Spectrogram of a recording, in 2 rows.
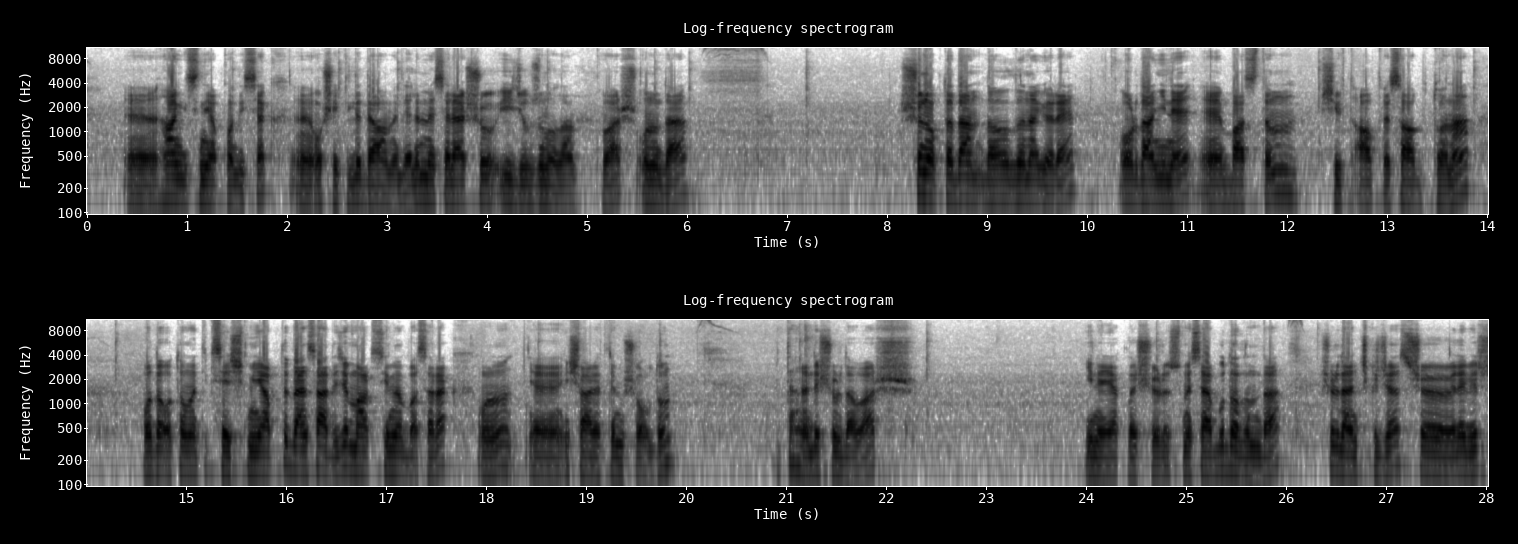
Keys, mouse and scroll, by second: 1.0-8.8 middle drag, 9.0-10.3 middle drag, 10.3-12.4 right drag, 12.4-16.0 middle drag, 16.6-18.6 drag, 18.6-26.4 middle drag, 25.9-28.0 d, 26.4-28.0 drag.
